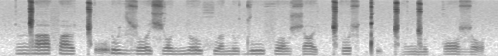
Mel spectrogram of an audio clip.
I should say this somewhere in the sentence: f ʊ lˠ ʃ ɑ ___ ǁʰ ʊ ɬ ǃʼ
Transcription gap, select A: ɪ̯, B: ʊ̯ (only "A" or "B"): A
